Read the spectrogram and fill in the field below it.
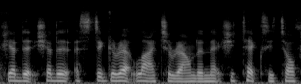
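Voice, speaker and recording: A woman in a Yorkshire accent, very fast pace, dark, mellow tone, ordinary pitch variation, very clean recording with a silent background. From Yorkshire, northern England. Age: 60s. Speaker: vlogger and carer for her mother. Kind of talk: casual vlog monologue. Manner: halting, with frequent restarts.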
